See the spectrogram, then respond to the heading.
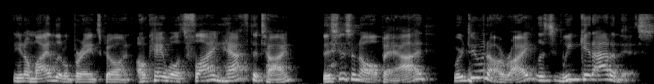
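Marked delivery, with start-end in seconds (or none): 1.4-6.5 rising higher and higher, talking yourself up; hopeful self-talk. Retold or imitated. Pilot's inner voice reassures himself mid-collapse, climbing higher. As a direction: pump yourself up against the odds. Inner voice hoping while falling.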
